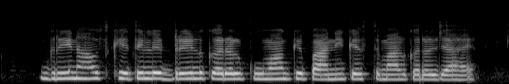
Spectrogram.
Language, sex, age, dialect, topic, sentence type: Magahi, female, 18-24, Southern, agriculture, statement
